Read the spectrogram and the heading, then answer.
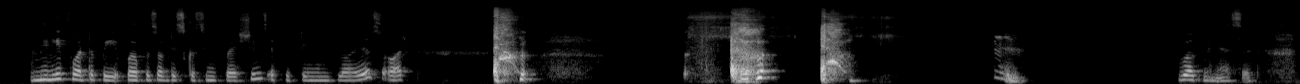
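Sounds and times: woman coughing: 5.0 - 5.4, 6.9 - 8.7, 10.0 - 10.3.

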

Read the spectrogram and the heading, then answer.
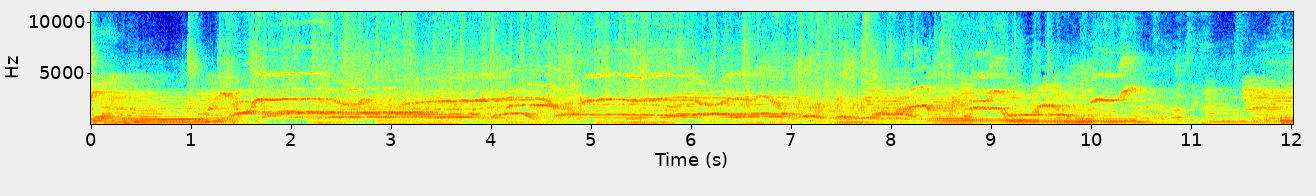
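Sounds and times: electric guitars with bent notes: 0.0 - 12.0.

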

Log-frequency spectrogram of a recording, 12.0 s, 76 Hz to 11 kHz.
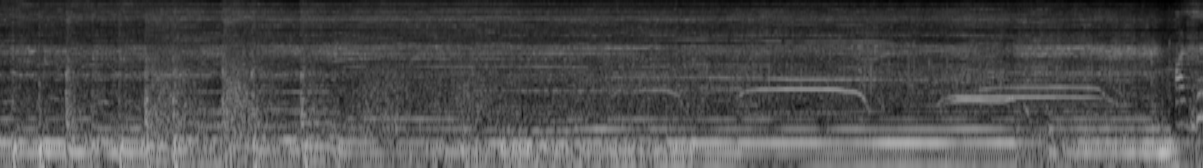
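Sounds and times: steady low drone: 0.0 - 11.9.

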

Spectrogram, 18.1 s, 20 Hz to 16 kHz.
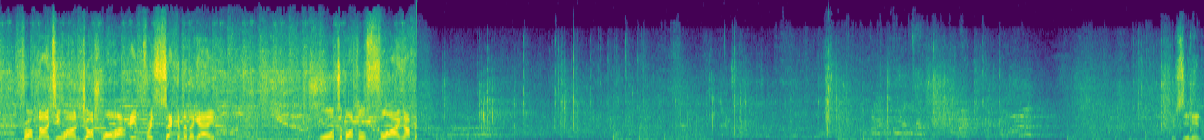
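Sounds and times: hockey sticks and puck knocks: 7.2 - 11.4, 12.2 - 15.1, 17.0 - 18.0.

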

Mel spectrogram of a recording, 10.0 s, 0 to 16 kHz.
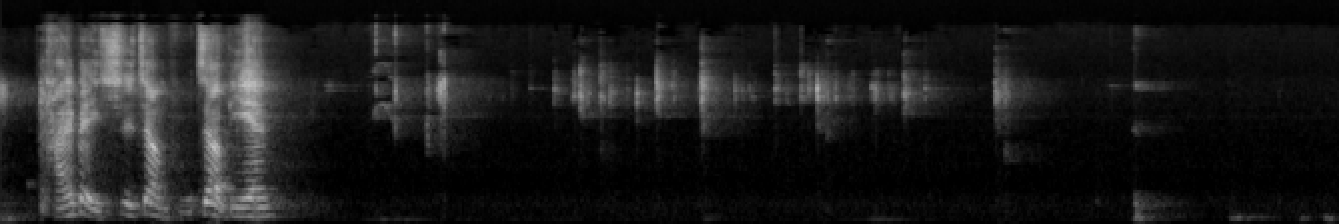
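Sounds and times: typing on computer keyboard: 2.8 - 7.8.

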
